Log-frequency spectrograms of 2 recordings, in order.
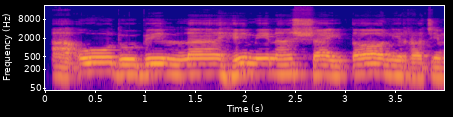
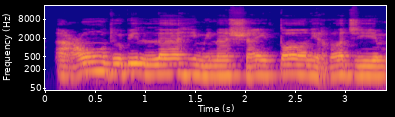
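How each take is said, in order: First: The short vowels are pronounced lowered like e and o. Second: The short vowels are pronounced as clear i and u. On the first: The speaker calls it wrong. "itu salah ya. ... bukan e atau o" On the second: The speaker calls it right. "jika lafadznya berharakat dhammah maka dibaca u"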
